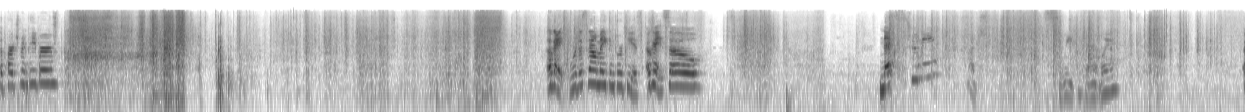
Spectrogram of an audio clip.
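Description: Paper crinkles and rustles as it is unrolled and handled.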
